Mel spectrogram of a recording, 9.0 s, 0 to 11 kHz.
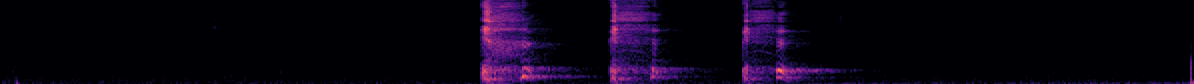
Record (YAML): three_cough_length: 9.0 s
three_cough_amplitude: 5717
three_cough_signal_mean_std_ratio: 0.24
survey_phase: beta (2021-08-13 to 2022-03-07)
age: 65+
gender: Female
wearing_mask: 'No'
symptom_none: true
symptom_onset: 12 days
smoker_status: Ex-smoker
respiratory_condition_asthma: false
respiratory_condition_other: false
recruitment_source: REACT
submission_delay: 1 day
covid_test_result: Negative
covid_test_method: RT-qPCR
